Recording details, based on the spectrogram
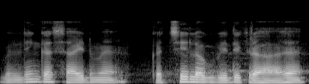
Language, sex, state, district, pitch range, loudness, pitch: Hindi, male, Arunachal Pradesh, Lower Dibang Valley, 100-110 Hz, -17 LUFS, 105 Hz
